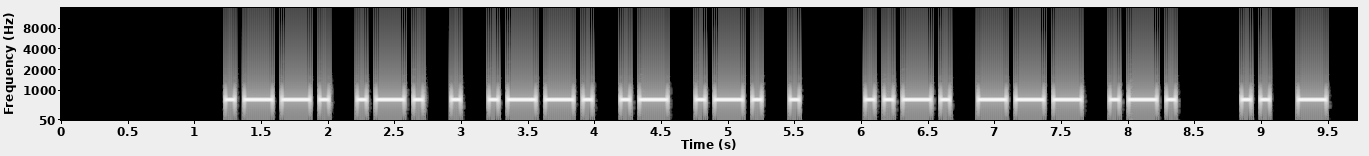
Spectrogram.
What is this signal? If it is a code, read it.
Morse code, heard as a keyed tone, about 17 wpm, 700 Hz. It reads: PREPARE FOR IT
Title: Sentences from Top 1000 Words - Review Part 6 - 17wpm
